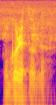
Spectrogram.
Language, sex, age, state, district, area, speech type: Bengali, male, 30-45, West Bengal, South 24 Parganas, rural, spontaneous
